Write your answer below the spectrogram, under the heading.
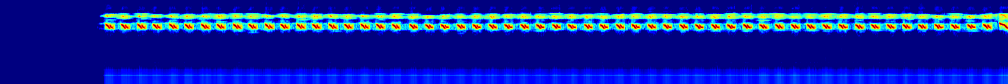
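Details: Local canary, said to be of original forest stock, singing a full-filler song in the ornate cengkok style: one steady, fast trill of identical high chirps, about twelve per second, running unbroken for nearly five seconds after a brief silence.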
